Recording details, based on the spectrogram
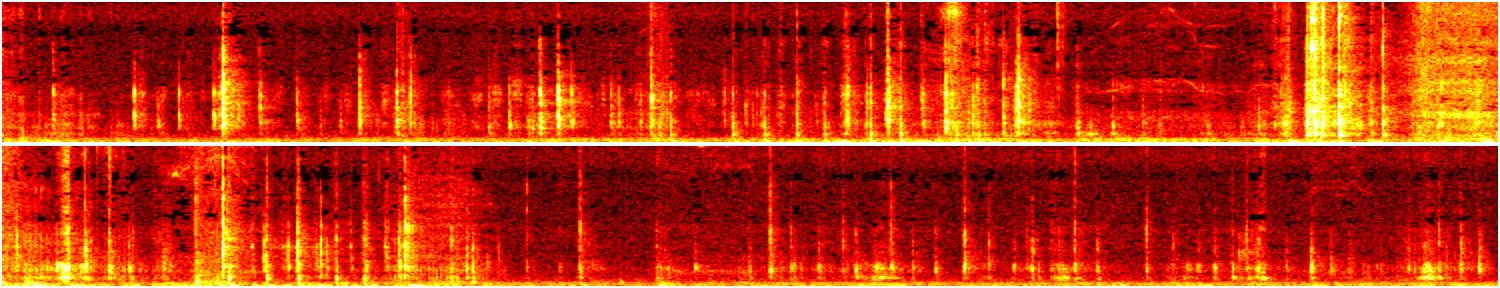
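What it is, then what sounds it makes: Plastic game controller buttons. A hollow white plastic Dreamcast controller is held in both hands while the thumbs click its face buttons. The result is a steady stream of quiet, sharp, bright plastic clicks with very little low end, and a denser, louder flurry of clicking in the middle.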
